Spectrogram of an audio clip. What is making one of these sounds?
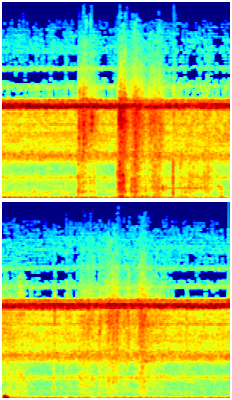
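Dry leaves rustle as a small monkey moves on the forest floor.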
